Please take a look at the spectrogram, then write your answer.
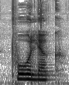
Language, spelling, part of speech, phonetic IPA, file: Ukrainian, поляк, noun, [pɔˈlʲak], Uk-поляк.ogg
- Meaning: Pole (by ethnicity)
